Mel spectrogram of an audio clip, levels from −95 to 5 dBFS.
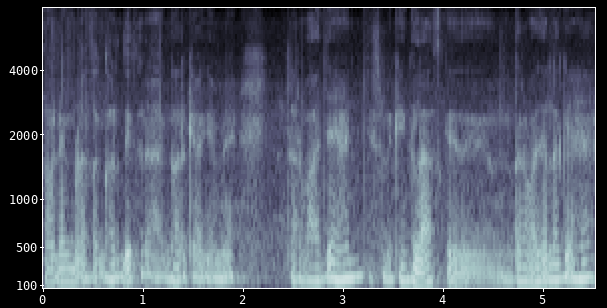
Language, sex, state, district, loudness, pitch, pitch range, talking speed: Hindi, male, Jharkhand, Jamtara, -17 LUFS, 170 Hz, 155-180 Hz, 215 wpm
